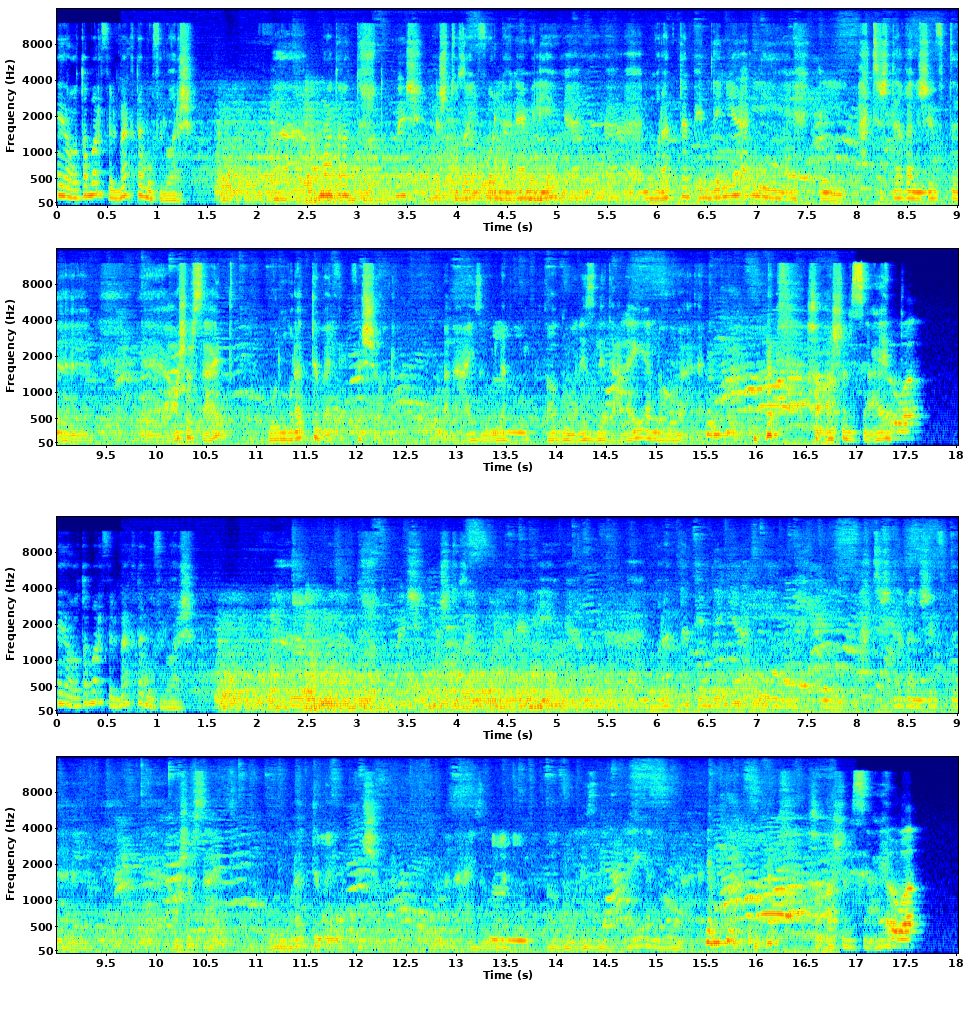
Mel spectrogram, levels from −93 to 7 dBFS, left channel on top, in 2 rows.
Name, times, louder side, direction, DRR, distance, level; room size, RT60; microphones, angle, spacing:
voice 1, 0.0-1.4 2.1-10.7 11.1-12.4 12.9-13.5 13.9-15.5 16.1-17.4, left 6 dB, 85° left, 0.3 m, -25 dB
sound 1, 0.6-17.0, equal, 20° left, 0.8 m, -28 dB
sound 2, 2.3-16.8, right 2 dB, 35° right, 0.6 m, -31 dB
voice 2, 2.3-2.7 11.6-11.9 13.3-13.8 15.5-16.1 17.3-17.6, right 5 dB, 85° right, 0.4 m, -23 dB
2.1 x 2.1 x 2.9 m
head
